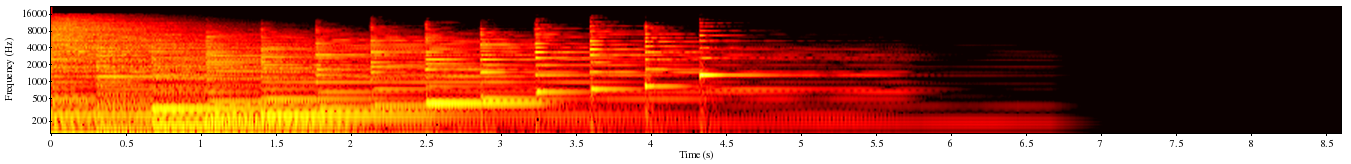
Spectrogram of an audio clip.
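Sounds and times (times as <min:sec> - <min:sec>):
solo piano: 0:00.0 - 0:06.8.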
